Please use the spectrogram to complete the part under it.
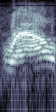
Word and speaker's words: Row: This is Seth Rao. Last name is spelled R-O-W.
